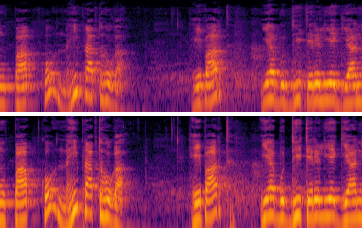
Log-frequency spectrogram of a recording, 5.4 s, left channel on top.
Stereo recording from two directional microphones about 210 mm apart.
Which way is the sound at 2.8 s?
40° right (ahead or behind).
